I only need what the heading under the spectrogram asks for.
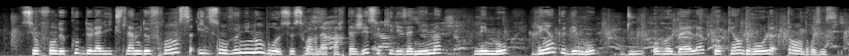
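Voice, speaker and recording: Speech moves at a fairly slow pace. Noticeable background noise is present. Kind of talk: TV news report narration.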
